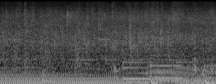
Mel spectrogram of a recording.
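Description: Chopped onion and green chillies frying in a pan for beetroot rice, a steady close sizzle with a shift in tone midway as more goes in, no talking.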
